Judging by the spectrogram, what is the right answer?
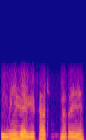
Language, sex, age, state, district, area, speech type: Hindi, male, 18-30, Uttar Pradesh, Mau, rural, conversation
